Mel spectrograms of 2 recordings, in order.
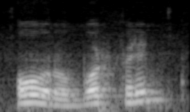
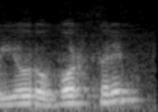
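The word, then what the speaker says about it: uroporphyrin: عندنا اورو بورفرين او يورو بورفرين، وعندنا كوبرو بورفرين، كو برو بورفرين عشان تعرف تنطق. يورو بورفرين او في دكاتره بتقول عليها اورو، اورو بورفرين، وفي كو برو بورفرين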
